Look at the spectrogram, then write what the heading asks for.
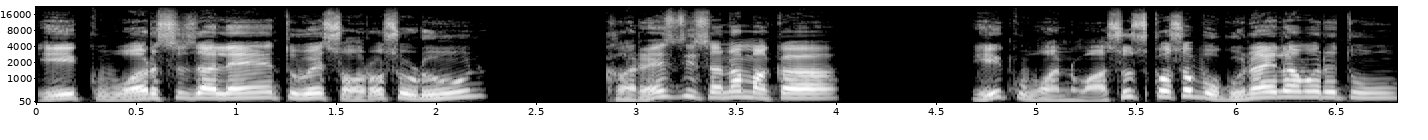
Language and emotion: Goan Konkani, surprised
